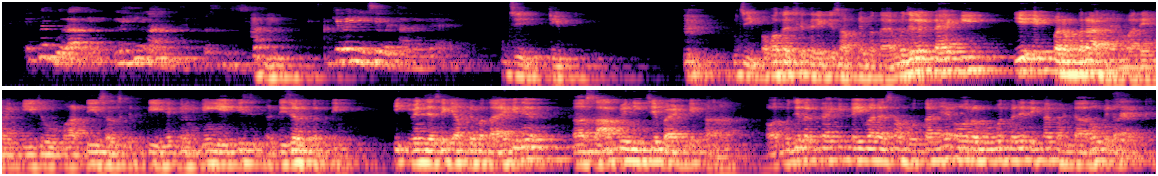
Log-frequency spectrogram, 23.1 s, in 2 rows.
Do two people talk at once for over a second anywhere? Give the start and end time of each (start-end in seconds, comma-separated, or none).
none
